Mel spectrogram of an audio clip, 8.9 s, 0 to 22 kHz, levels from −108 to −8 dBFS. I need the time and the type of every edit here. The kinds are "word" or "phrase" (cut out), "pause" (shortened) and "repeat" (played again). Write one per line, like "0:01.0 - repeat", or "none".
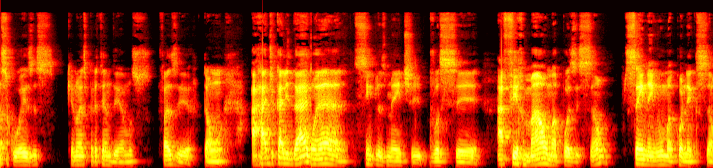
0:03.9 - word
0:05.4 - word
